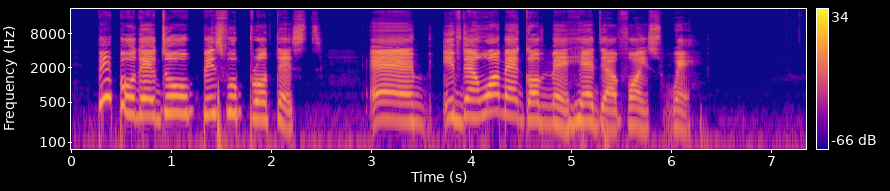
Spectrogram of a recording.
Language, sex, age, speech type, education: Nigerian Pidgin, female, 15-29, spontaneous, tertiary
